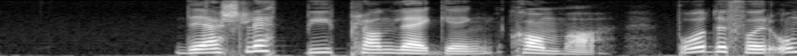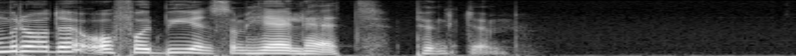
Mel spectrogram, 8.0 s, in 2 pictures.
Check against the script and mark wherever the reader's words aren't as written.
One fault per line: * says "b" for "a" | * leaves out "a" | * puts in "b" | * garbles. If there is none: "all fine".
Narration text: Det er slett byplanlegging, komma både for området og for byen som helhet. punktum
all fine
